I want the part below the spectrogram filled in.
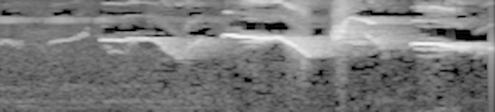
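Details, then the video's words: Kacer (Oriental magpie-robin) singing hard with tail spread: soft opening whistles, then louder sliding whistled notes, a sharp chirp, and a final clear descending whistle. "TERAPI KACER CEPAT RESPON GACOR BUKA EKOR"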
